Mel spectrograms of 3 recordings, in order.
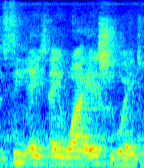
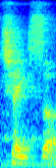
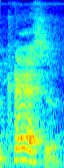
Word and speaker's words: ChaYsuh: So I changed it to CHAYSUH, which actually it's spelled how it's pronounced, ChaYsuh. Yeah, You know what I'm saying? Because I remember I used to talk to him. I used to call you Casher.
